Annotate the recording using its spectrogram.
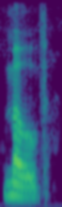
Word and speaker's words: mauve: Okay, so this one is pronounced mauve, similar to grove or trove.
